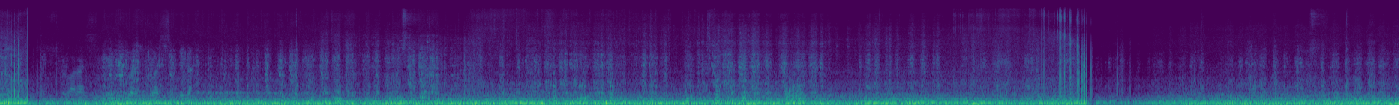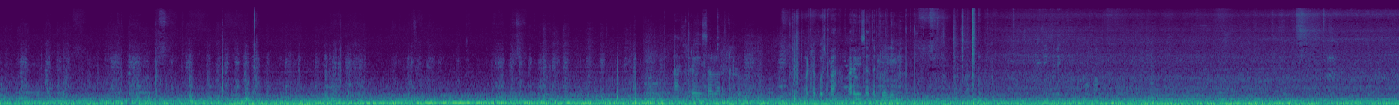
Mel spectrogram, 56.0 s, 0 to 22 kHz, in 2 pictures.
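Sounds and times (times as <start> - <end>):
bus engine and road noise: 0.0 - 55.9.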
